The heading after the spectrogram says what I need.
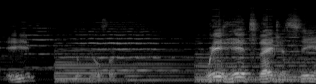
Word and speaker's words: Ib: let's play it so this is slim it's pronounced eve it's just it's easy to say because it looks like it would be eeb yeah that's going to be said eve let's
